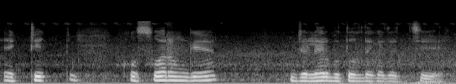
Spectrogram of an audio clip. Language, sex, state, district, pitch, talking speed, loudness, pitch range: Bengali, male, Assam, Hailakandi, 175 Hz, 105 wpm, -15 LUFS, 155-190 Hz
